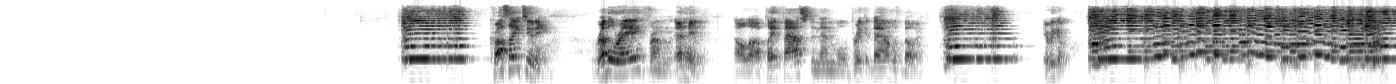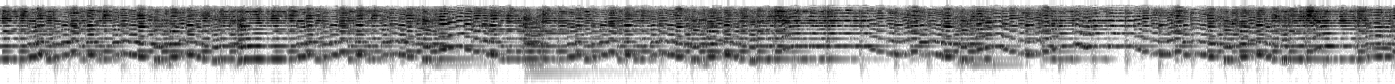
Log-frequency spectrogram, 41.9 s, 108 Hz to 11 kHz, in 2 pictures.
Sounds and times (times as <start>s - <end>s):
Violin, fiddle: 6.0s - 7.2s, 14.1s - 15.4s, 16.3s - 41.8s.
